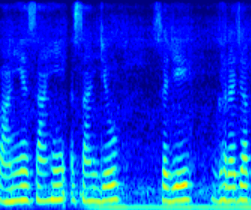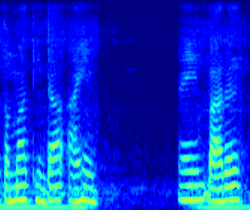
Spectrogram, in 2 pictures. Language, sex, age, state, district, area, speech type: Sindhi, female, 30-45, Madhya Pradesh, Katni, urban, spontaneous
